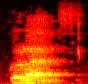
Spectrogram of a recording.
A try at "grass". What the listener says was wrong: 글래스가 아니고요. 글래스는 유리고요. 그래스죠. 글래스는 유리고요. 그래스는 grass죠. 그래스.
